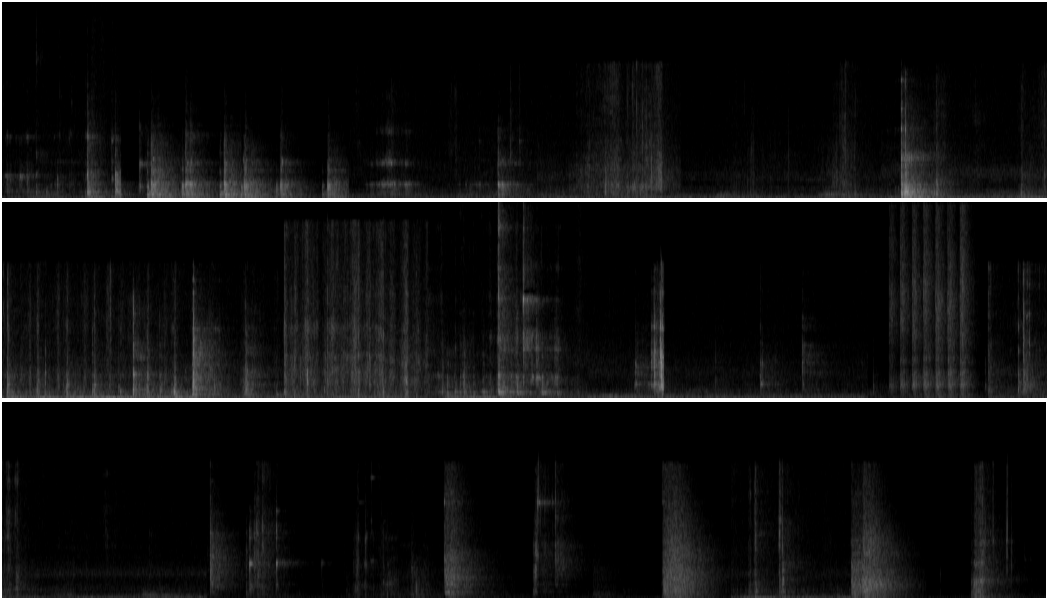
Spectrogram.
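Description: A wrench working the bolts of an old cast-iron bench vise: irregular metallic clicks, knocks and scrapes, with a few sharper knocks among them.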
